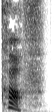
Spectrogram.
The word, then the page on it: cuff: British English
